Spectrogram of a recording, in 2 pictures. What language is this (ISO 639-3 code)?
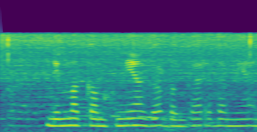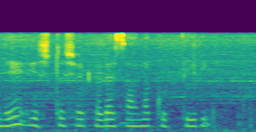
kan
